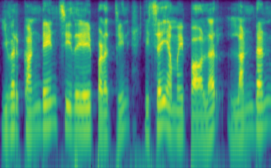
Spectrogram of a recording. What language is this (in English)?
Tamil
